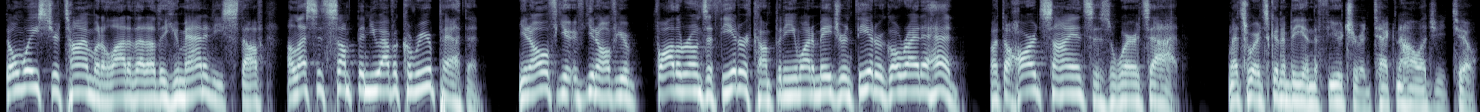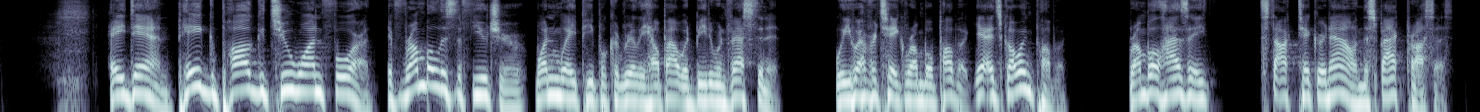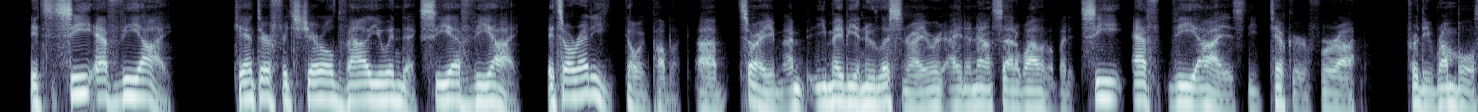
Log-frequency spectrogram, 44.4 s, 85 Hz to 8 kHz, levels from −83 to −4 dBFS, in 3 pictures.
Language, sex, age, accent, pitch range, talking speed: English, male, 50-69, American, 115-170 Hz, 195 wpm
